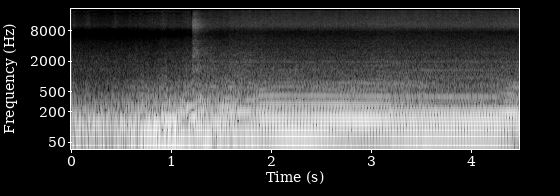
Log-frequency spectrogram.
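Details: 1999 Honda Civic D15/Y8 revving hard: pitch climbs with an uneven stumble at high rpm, misfire only after VTEC engages. Owner hears a metal-on-metal ping and suspects a sticking VTEC crossover pin; fine until VTEC again.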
